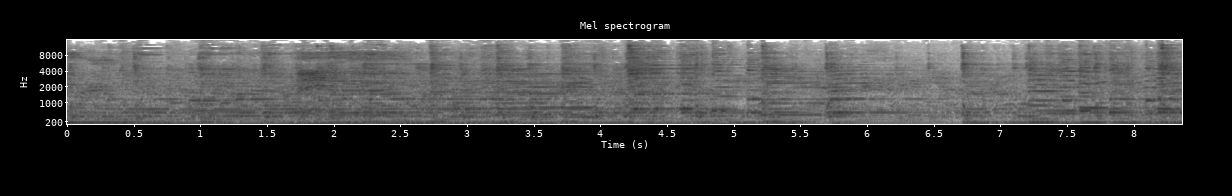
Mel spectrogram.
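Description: Bluegrass band playing live: banjo, bowed fiddle, acoustic guitar, mandolin and upright bass together, with steady bass notes under quick plucked-string picking.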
